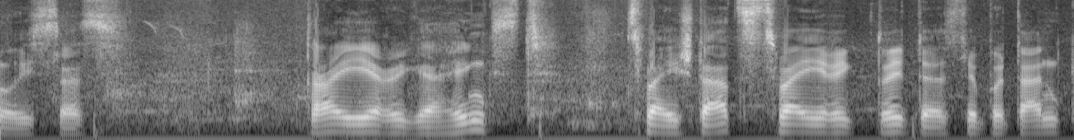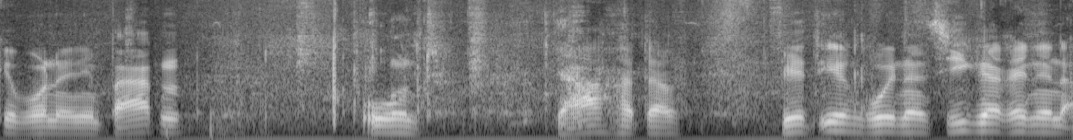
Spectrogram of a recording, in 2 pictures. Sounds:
Speech, Animal, Horse

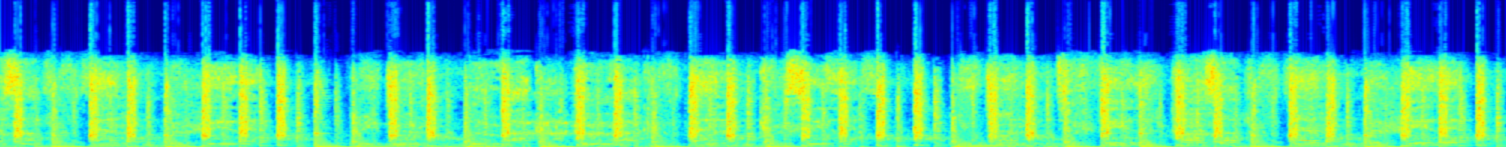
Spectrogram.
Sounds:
Music

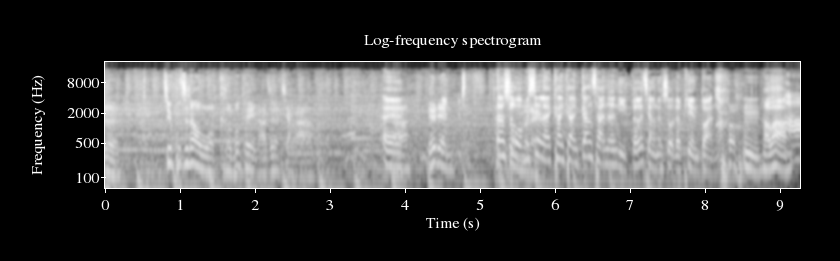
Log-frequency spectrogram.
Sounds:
Music, Speech, Male speech

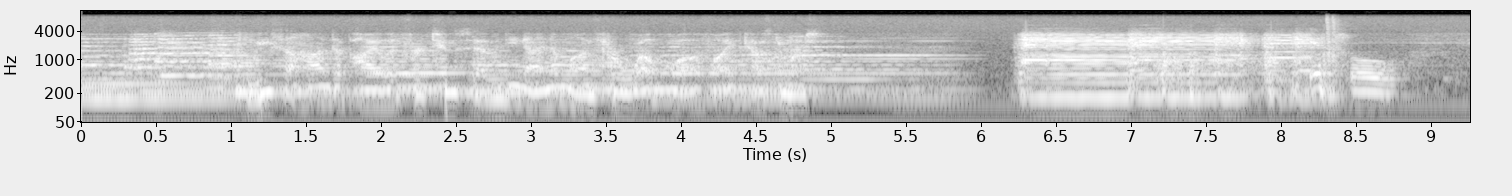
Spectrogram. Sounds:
Television, Music, Speech

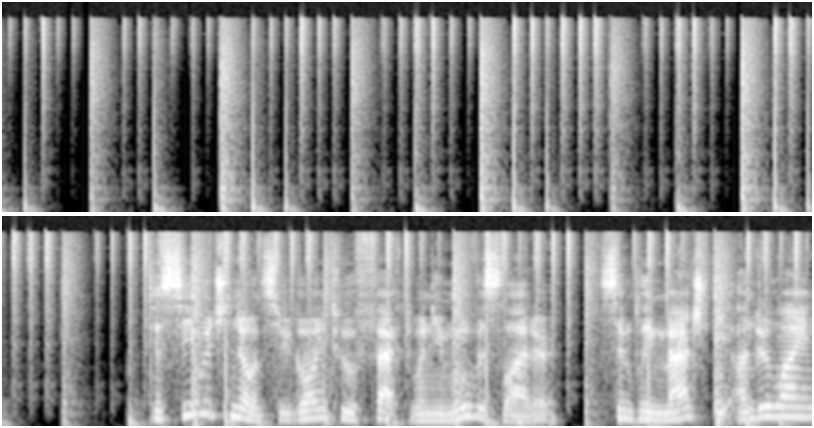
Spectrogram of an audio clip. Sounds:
Speech, Music

